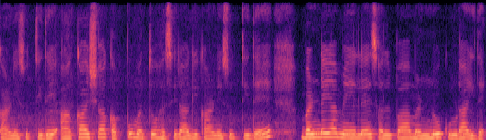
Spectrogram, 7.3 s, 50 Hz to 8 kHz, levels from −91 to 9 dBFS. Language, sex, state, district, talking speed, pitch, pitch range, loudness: Kannada, female, Karnataka, Raichur, 100 wpm, 200 Hz, 190-215 Hz, -16 LUFS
